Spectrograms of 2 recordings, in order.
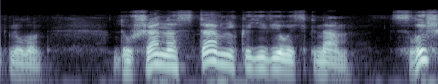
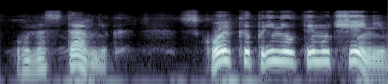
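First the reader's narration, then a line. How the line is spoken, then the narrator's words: Exclaiming. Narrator (Russian): воскликнул он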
